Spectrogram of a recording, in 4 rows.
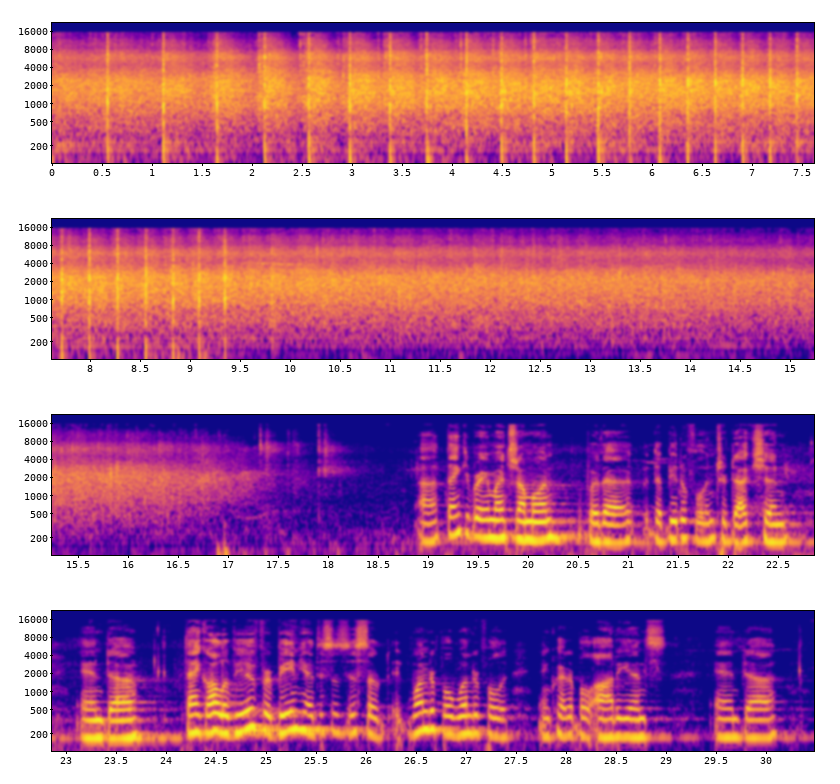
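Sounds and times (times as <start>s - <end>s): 
farm worker clap by audience: 0.0s - 18.1s
speech: 19.2s - 30.2s.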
